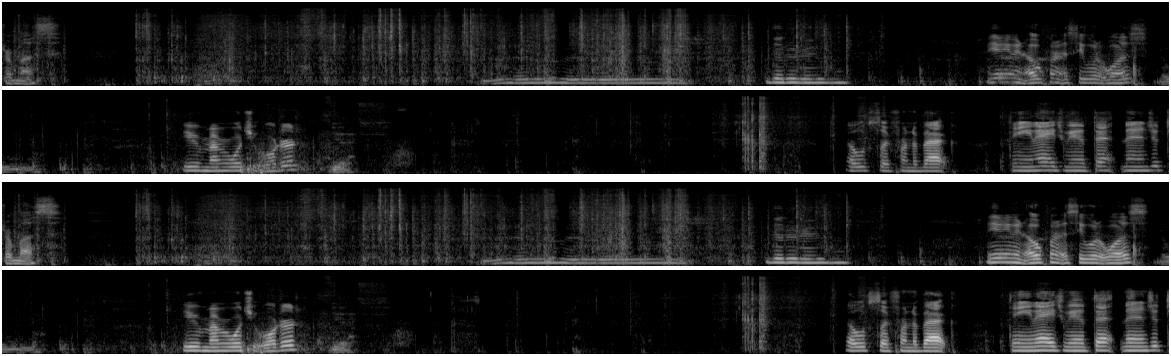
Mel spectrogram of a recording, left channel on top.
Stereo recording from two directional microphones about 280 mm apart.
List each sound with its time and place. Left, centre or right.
0.0 s speech: centre
1.3 s coin: centre
9.8 s speech: centre
13.5 s speech: centre
15.0 s speech: centre
18.9 s scissors: centre
20.1 s speech: centre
